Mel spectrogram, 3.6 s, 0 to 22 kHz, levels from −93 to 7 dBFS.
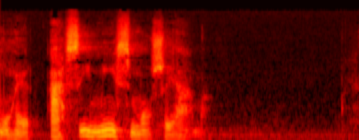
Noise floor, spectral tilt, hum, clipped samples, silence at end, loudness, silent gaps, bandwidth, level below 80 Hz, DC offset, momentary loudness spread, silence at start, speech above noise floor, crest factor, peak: -65 dBFS; -2.5 dB/octave; none; under 0.1%; 1.55 s; -31 LUFS; none; 16 kHz; -66 dBFS; under 0.1%; 14 LU; 0 s; 32 dB; 22 dB; -14 dBFS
